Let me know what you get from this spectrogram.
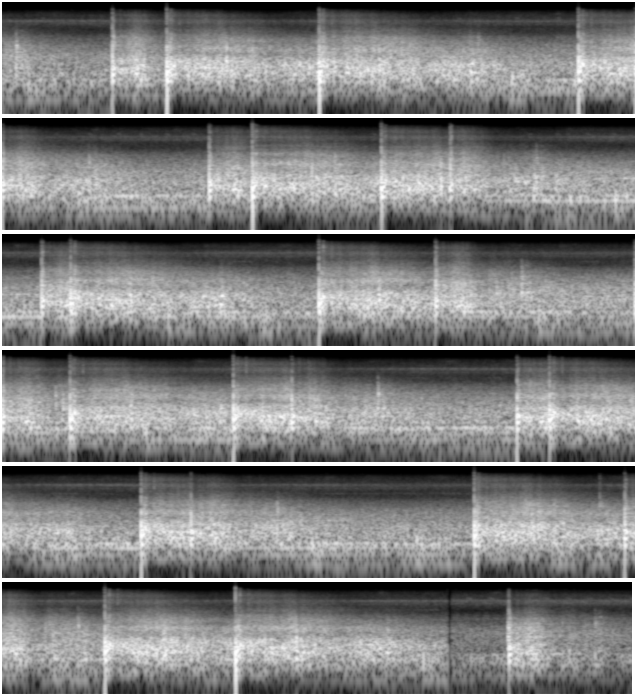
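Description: Firework barrage from Standard Fireworks' Reckoning pack firing shot after shot, about one every one to two seconds. Each shot is followed by a second or two of crackling, and it dies down near the end.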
